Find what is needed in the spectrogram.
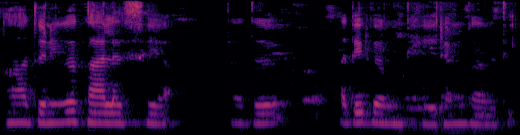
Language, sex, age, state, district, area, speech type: Sanskrit, female, 18-30, Kerala, Thrissur, urban, spontaneous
